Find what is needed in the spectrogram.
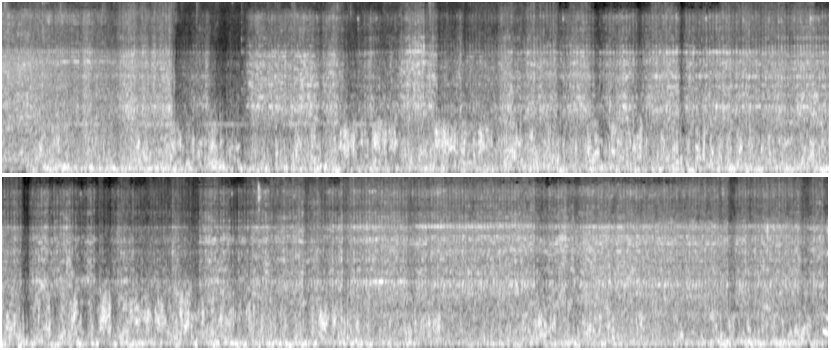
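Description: Steady engine and road noise of a moving vehicle, heard from on board as it drives a winding road.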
